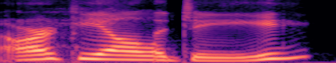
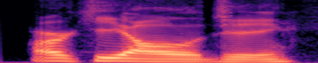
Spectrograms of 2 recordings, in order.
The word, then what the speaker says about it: archaeology: You keep adding a random syllable to that. Archaeology. Archaeology.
